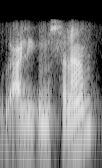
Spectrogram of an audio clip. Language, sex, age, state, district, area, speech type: Kashmiri, male, 18-30, Jammu and Kashmir, Shopian, urban, conversation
